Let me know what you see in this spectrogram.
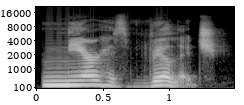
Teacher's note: near his village 할 때 near a village가 내용어, 즉 중요한 키워드이기 때문에 중요한 키워드들의 강세 부분만 항상 이렇게 오렌지색을 처리해 드렸어요. 그래서 his가 잘 안 들리게 near his village 라고 강세 외의 나머지 부분은 힘을 쫙 빼주세요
